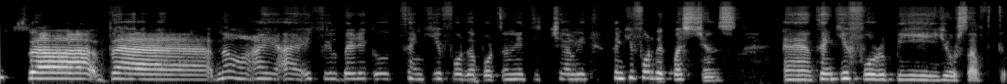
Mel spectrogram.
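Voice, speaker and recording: A woman with a non-native accent speaks at a fairly slow pace in a high, bright, sharp voice, with fairly even intonation and big swings in loudness. The recording is very clean, with a silent background and a dry, close sound with no echo. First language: not English. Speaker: business consultant. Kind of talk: interview. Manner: passionate; halting.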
